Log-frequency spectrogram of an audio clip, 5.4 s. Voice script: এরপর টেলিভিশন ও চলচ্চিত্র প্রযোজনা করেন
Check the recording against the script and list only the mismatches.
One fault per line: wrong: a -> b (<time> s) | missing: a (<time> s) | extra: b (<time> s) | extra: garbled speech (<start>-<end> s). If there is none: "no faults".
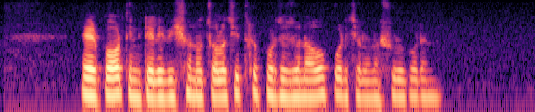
extra: তিনি (1.2 s)
extra: ও পরিচালনা শুরু (3.1 s)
